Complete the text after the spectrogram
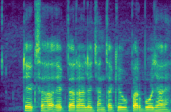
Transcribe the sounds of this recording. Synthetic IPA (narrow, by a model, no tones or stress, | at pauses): ʈeːksəɦəeːk̚t̪ɐɾəɦled͡ʒɐnt̪akeuːpəɾboːd͡ʒʱaːe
